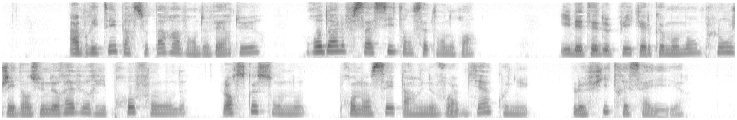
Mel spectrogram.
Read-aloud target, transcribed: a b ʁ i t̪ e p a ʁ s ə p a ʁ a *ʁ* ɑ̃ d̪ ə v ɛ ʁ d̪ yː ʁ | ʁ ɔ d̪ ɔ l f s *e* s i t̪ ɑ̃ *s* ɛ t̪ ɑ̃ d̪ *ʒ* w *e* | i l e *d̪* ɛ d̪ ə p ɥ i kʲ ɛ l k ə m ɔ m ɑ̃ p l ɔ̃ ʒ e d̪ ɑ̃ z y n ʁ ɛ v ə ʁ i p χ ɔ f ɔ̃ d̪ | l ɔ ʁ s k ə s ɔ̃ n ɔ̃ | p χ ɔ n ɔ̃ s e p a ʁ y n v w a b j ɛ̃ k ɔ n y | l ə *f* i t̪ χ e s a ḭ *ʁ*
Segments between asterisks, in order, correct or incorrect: incorrect: v, incorrect: a, correct, incorrect: ʁ, incorrect: a, incorrect: t̪, correct, correct

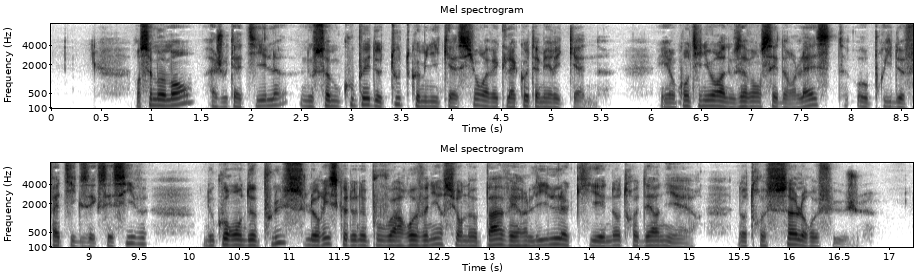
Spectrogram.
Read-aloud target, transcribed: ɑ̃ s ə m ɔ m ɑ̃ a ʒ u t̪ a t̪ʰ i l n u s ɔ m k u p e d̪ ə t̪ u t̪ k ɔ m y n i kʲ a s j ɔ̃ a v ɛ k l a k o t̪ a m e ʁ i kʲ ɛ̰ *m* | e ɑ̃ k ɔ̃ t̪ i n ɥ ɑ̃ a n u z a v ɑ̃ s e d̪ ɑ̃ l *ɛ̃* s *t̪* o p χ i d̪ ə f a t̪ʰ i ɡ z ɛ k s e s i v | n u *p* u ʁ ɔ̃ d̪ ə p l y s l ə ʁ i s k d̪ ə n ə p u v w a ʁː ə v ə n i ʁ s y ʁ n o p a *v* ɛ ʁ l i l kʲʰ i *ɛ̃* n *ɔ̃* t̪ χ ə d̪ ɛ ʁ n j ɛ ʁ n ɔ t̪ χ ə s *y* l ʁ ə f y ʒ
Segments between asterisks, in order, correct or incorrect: incorrect: n, incorrect: ɛ, correct, incorrect: k, correct, incorrect: ɛ, incorrect: ɔ, incorrect: œ

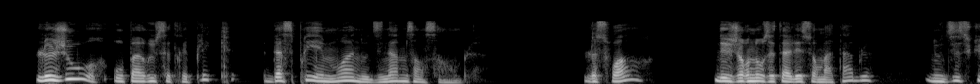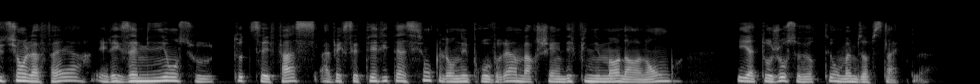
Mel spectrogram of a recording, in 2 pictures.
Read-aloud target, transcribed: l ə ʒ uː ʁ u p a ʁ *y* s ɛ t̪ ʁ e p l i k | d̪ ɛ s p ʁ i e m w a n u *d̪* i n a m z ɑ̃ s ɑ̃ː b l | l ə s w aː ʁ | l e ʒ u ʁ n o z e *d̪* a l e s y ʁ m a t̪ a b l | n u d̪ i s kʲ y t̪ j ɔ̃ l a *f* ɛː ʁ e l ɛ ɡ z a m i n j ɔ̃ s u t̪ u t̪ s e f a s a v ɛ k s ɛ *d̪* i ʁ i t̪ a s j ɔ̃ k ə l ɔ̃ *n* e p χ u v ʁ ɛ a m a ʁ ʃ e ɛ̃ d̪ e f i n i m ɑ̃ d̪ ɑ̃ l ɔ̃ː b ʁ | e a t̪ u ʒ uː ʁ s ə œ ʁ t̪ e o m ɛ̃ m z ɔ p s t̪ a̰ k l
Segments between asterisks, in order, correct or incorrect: correct, correct, incorrect: t̪, correct, incorrect: t̪, correct

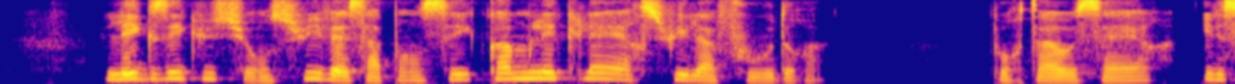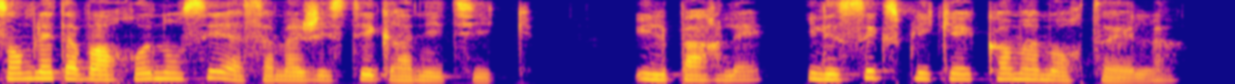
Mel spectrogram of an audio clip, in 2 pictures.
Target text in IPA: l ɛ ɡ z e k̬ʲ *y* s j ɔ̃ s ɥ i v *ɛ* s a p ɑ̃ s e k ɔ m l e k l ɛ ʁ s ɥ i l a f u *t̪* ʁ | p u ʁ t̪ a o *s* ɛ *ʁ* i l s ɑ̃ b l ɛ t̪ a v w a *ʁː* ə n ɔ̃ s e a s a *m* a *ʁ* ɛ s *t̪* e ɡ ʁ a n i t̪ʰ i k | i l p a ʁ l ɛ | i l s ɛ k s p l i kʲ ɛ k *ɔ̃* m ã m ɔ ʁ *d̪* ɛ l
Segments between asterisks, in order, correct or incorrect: correct, correct, incorrect: d̪, correct, correct, correct, correct, incorrect: ʒ, correct, incorrect: ɔ, incorrect: t̪

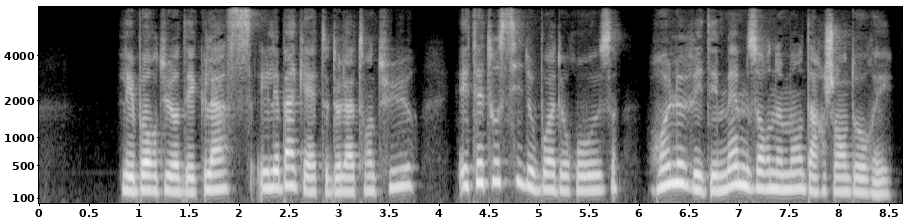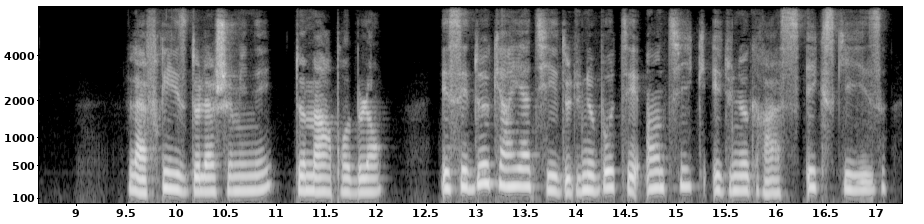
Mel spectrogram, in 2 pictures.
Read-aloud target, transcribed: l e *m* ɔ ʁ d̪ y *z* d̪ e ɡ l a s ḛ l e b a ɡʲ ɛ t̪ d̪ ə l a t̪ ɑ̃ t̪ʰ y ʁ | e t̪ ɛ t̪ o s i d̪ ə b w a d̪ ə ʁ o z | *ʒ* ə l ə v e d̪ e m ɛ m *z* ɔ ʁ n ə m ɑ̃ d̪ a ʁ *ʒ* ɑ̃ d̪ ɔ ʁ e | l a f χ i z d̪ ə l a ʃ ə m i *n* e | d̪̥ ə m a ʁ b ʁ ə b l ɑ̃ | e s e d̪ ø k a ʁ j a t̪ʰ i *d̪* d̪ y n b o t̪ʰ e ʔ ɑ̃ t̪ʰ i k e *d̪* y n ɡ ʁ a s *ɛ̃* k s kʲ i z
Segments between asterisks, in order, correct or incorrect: incorrect: b, incorrect: ʁ, incorrect: ʁ, correct, correct, correct, correct, correct, incorrect: ɛ

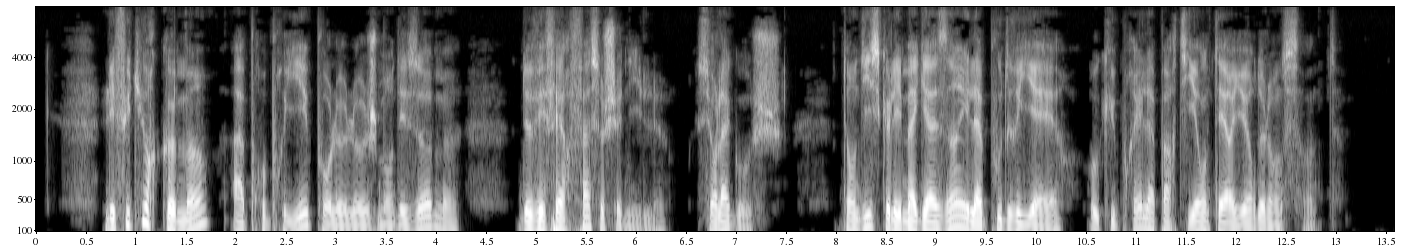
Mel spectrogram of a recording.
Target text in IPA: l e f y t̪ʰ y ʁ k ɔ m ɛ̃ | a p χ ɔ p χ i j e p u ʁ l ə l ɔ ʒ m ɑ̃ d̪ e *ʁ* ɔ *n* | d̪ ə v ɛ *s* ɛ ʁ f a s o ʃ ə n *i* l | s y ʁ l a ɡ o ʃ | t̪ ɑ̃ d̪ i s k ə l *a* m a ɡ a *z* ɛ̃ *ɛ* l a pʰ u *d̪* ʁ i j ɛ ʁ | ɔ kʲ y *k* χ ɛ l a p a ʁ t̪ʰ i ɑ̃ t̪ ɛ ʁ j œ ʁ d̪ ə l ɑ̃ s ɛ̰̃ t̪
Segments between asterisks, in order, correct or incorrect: incorrect: z, incorrect: m, incorrect: f, correct, incorrect: e, correct, incorrect: e, correct, incorrect: p

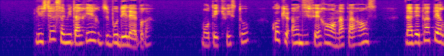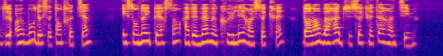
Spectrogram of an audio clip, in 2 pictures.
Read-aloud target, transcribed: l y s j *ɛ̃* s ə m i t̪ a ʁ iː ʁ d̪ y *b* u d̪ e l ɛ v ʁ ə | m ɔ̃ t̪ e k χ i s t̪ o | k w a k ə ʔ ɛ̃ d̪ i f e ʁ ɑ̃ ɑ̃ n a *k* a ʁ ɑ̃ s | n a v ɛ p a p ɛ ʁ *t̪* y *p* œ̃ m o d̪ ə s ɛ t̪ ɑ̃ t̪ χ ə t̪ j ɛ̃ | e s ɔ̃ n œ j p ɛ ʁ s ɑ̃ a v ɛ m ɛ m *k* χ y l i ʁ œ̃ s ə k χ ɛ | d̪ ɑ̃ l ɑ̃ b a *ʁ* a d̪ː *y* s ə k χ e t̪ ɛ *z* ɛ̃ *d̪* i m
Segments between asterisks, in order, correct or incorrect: correct, correct, incorrect: p, incorrect: d̪, incorrect: ʔ, correct, correct, correct, incorrect: ʁ, incorrect: t̪

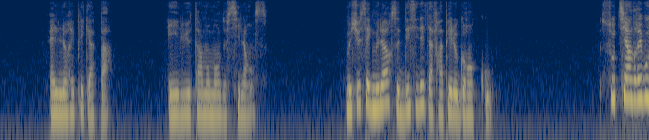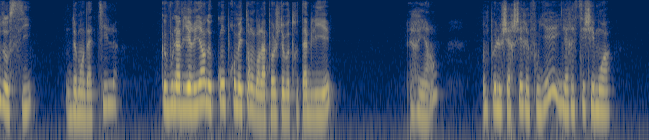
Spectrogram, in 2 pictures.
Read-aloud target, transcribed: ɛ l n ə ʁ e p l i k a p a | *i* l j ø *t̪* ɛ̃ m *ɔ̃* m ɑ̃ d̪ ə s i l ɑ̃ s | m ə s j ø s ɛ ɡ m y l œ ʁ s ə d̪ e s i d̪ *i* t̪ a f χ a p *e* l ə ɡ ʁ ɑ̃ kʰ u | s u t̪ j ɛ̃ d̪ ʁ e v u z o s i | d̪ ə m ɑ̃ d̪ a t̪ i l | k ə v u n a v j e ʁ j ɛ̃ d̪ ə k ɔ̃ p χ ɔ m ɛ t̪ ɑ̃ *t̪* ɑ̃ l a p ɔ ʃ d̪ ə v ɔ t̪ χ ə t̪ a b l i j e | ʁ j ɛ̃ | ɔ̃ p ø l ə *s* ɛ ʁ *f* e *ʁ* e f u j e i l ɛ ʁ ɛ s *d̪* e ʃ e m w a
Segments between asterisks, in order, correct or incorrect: incorrect: e, correct, incorrect: ɔ, incorrect: ɛ, correct, incorrect: d̪, incorrect: ʃ, incorrect: ʃ, correct, incorrect: t̪

